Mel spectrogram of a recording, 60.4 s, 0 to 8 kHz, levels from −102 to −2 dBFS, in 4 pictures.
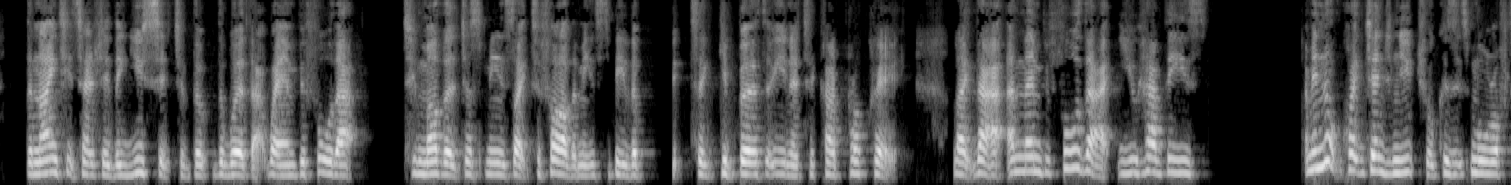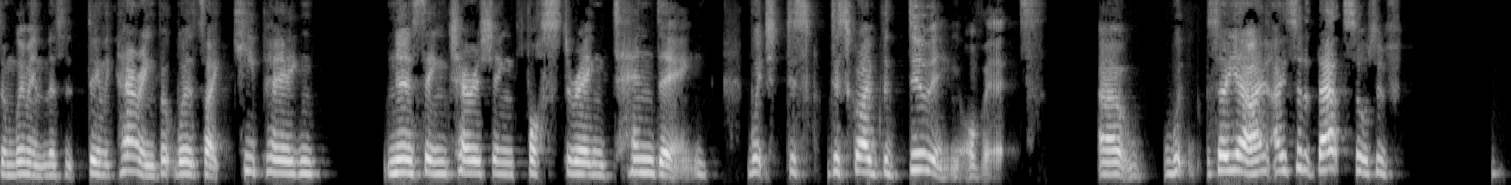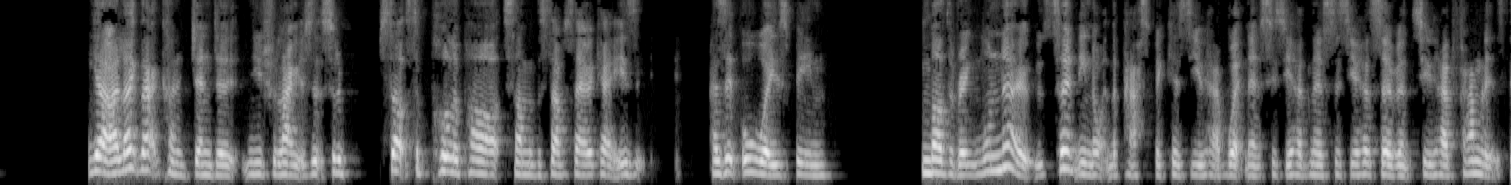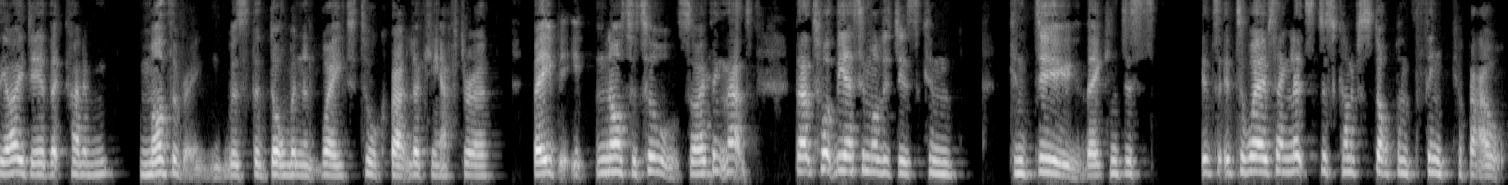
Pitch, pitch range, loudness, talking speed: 200 Hz, 185-220 Hz, -23 LUFS, 180 wpm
